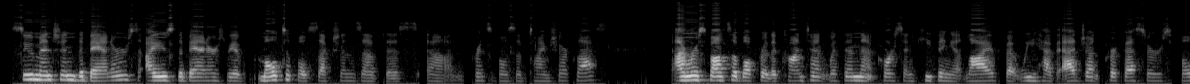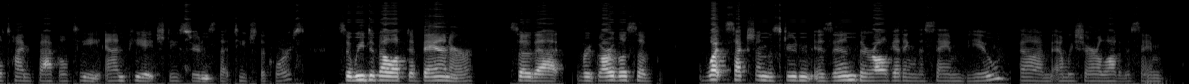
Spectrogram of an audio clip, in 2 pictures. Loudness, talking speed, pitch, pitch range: -24 LUFS, 190 wpm, 175 Hz, 160-185 Hz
